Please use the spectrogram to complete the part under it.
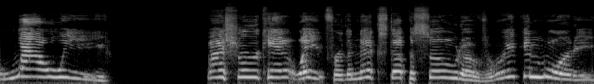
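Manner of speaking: very high cartoon voice, drawn-out "wowee". Speaker attempting an impression, Mr. Poopybutthole impression. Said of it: "mister Poopy Butthole impersonation".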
